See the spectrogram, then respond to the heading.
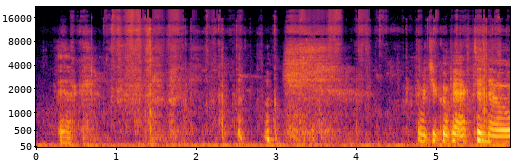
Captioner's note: laughs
